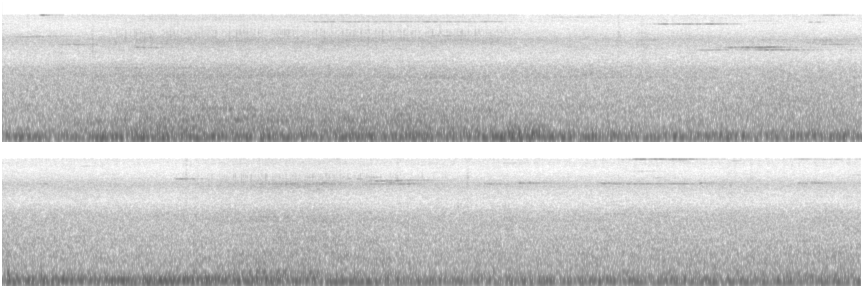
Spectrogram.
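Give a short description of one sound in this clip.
Tyres roll slowly over a wet road.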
